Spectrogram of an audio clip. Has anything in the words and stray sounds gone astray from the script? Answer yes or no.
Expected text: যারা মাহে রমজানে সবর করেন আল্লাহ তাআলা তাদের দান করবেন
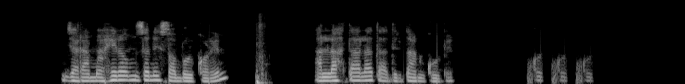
yes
